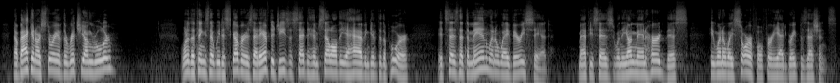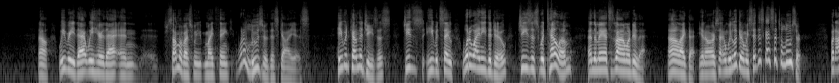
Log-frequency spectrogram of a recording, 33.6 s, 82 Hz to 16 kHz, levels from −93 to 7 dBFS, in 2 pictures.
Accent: American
